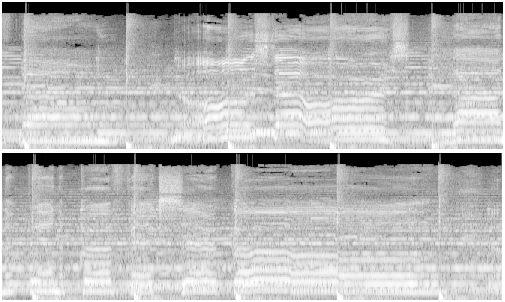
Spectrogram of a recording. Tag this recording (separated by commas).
Music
